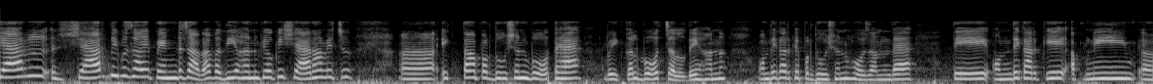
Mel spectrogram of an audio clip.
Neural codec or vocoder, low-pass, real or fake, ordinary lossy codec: codec, 16 kHz, 4 kbps, X-Codec, WavLM features, trained on Multilingual LibriSpeech; none; fake; none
